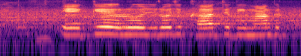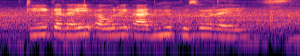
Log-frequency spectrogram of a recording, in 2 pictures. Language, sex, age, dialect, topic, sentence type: Bhojpuri, female, 18-24, Northern, agriculture, statement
